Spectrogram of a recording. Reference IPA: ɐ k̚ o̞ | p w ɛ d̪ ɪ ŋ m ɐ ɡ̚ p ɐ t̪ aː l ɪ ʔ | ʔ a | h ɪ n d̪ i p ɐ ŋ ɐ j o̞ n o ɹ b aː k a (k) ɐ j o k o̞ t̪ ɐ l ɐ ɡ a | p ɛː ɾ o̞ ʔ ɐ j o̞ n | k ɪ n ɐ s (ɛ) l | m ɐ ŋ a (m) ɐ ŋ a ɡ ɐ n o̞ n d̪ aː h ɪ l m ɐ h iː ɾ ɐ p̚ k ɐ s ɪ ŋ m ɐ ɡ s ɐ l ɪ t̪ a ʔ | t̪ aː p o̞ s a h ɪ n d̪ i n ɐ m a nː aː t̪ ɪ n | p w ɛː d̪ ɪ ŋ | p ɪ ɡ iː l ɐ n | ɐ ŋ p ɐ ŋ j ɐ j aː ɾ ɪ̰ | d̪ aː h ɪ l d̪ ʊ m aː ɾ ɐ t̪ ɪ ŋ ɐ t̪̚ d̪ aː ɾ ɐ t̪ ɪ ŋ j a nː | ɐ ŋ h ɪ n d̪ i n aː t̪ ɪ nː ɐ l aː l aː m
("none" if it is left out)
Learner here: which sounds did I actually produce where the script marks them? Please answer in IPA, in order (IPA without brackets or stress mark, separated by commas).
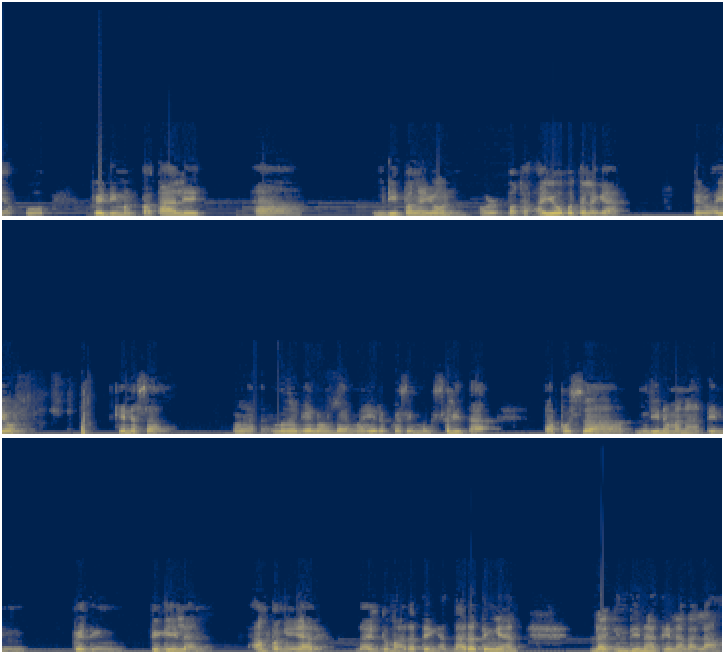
ʔ, a, m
